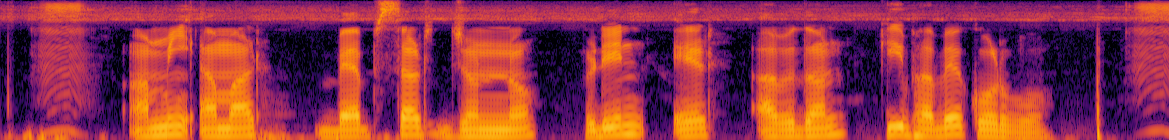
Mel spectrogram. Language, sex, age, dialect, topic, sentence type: Bengali, male, <18, Standard Colloquial, banking, question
